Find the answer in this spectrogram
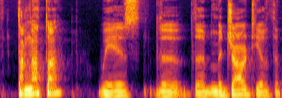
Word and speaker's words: tangata: Reo Māori only, because the rest of the Pacific, they stress in different places.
